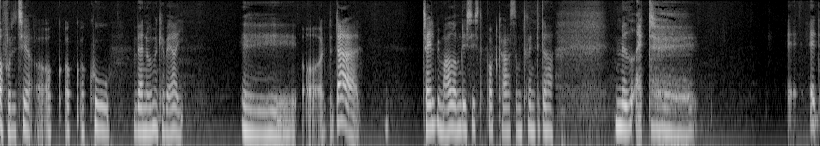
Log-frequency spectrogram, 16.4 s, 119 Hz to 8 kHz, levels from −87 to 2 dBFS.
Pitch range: 170-230 Hz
